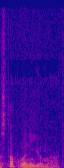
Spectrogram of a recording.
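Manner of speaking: soft low version. Shown as a demonstration. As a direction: mutter it to your neighbor. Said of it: "Tell your neighbor".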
